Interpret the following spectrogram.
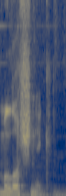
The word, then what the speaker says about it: Moloshnik: So we've just been told by production that we've been calling him Molo, but apparently it's pronounced Moloshnik, which is Russian for milkman.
